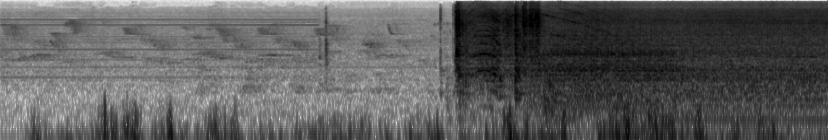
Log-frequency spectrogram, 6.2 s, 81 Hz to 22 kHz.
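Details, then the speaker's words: Jeep Renegade with check engine message, started in the morning while measuring battery voltage (must not drop below 10 V during cranking); brief crank, quick catch, steady even idle with no misses or knocks; starts cleanly. "então gente agora eu vou fazer eu vou dar partida no carro lá e vamos ver se a bateria quanto ela tem quanto ela tem de carga que é o CCA dela né"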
